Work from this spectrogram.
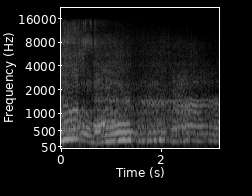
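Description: A 2.5 litre Mark II Ford Escort rally car passes on a forest rally stage, its engine note sweeping downward as it goes by, then holding a steady loud drone that fades slightly.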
